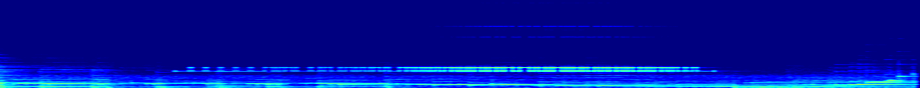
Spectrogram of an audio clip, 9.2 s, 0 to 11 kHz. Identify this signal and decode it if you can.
RTTY (50 baud, 450 Hz shift), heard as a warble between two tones, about 2350 Hz centre, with fading and room echo. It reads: KMAWZV JW JN OTCEYBI BJ BU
